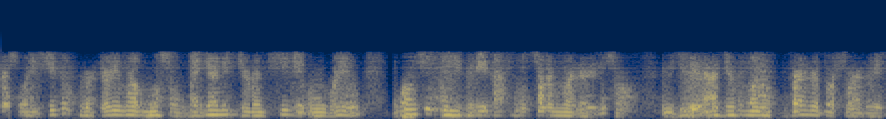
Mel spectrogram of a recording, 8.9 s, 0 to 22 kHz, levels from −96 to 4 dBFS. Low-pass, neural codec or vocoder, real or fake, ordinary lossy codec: 3.6 kHz; codec, 44.1 kHz, 0.9 kbps, DAC; fake; none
